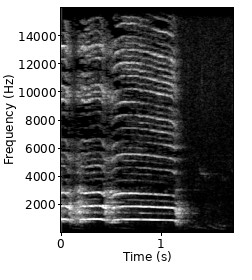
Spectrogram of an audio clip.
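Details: Short, loud crow from a red-saddled Yokohama rooster kept with hens in Holland, a rough, evenly held note lasting just over a second before cutting off sharply.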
